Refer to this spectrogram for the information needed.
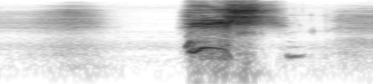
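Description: Quiet breathy inhale, then one strong voiced sneeze with a brief sound after, part of a sneezing fit.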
